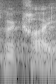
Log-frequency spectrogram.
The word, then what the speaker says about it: McKay: married a fellow called McKay she mck a white funny notice Allah's pronounced McCauley okay untrue spelt McKay and he was always known as McCoy you know he was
